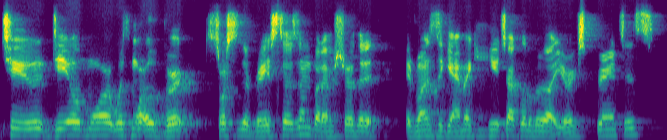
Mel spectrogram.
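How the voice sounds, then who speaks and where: A man's voice: medium pitch, flat delivery, fairly quick, poor audio. Casual man hosting a talk. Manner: casual, hesitant, many fillers. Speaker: host. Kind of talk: interviewing guests.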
